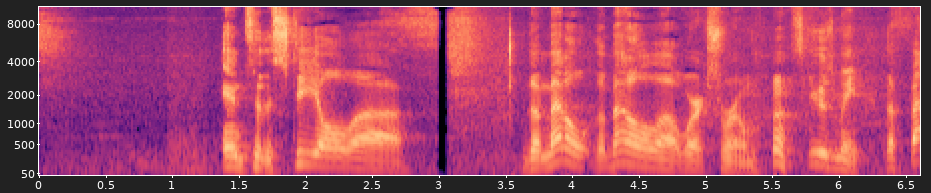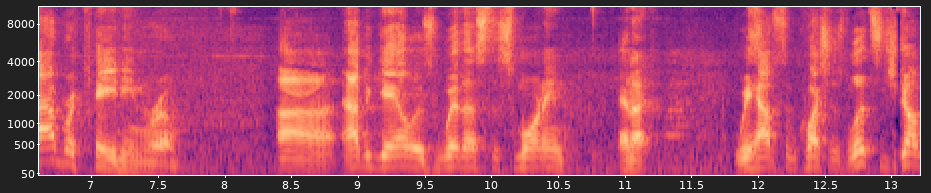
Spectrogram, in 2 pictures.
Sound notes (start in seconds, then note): 5.3 chuckles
